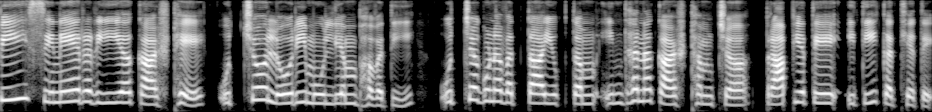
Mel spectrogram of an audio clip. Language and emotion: Sanskrit, neutral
